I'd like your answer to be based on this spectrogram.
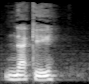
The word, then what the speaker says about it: Nikki: Or Necky. As we know her as. That's how she pronounces it herself.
